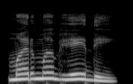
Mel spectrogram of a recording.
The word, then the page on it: ಮರ್ಮಭೇದ: marma bhēda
